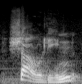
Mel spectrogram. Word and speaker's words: Shaolin: have the Shaolin monk in Chinese is actually pronounced shouting and shouting Mu Shu for the martial art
